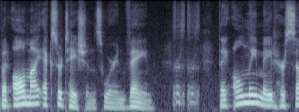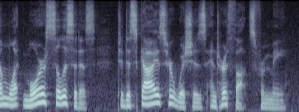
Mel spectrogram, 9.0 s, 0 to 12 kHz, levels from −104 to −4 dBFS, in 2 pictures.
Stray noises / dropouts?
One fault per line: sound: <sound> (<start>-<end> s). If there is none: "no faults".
sound: laugh (2.6-3.0 s)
